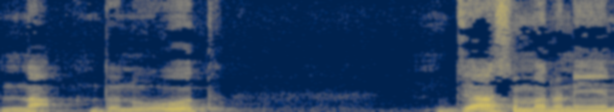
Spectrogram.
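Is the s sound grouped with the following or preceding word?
preceding. The s sound ends the preceding word. The speaker calls it wrong.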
